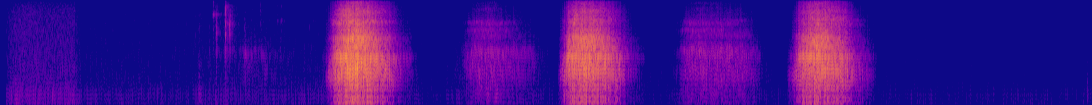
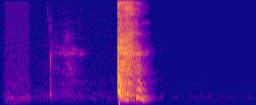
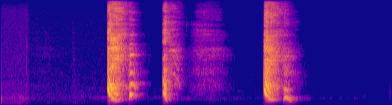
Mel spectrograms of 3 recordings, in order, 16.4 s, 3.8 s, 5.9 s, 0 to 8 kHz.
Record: exhalation_length: 16.4 s
exhalation_amplitude: 13461
exhalation_signal_mean_std_ratio: 0.17
cough_length: 3.8 s
cough_amplitude: 29203
cough_signal_mean_std_ratio: 0.18
three_cough_length: 5.9 s
three_cough_amplitude: 25253
three_cough_signal_mean_std_ratio: 0.25
survey_phase: beta (2021-08-13 to 2022-03-07)
age: 45-64
gender: Female
wearing_mask: 'No'
symptom_none: true
smoker_status: Ex-smoker
respiratory_condition_asthma: false
respiratory_condition_other: false
recruitment_source: REACT
submission_delay: 1 day
covid_test_result: Negative
covid_test_method: RT-qPCR
influenza_a_test_result: Negative
influenza_b_test_result: Negative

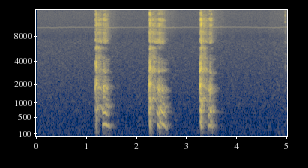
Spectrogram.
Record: three_cough_length: 5.0 s
three_cough_amplitude: 10502
three_cough_signal_mean_std_ratio: 0.31
survey_phase: beta (2021-08-13 to 2022-03-07)
age: 45-64
gender: Female
wearing_mask: 'No'
symptom_none: true
smoker_status: Ex-smoker
respiratory_condition_asthma: true
respiratory_condition_other: false
recruitment_source: REACT
submission_delay: 5 days
covid_test_result: Negative
covid_test_method: RT-qPCR
influenza_a_test_result: Negative
influenza_b_test_result: Negative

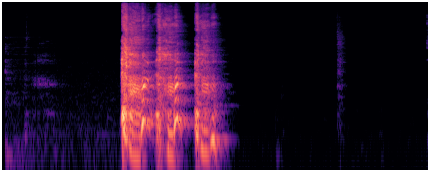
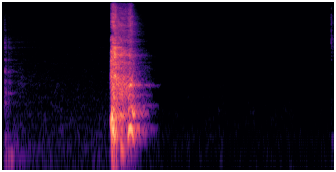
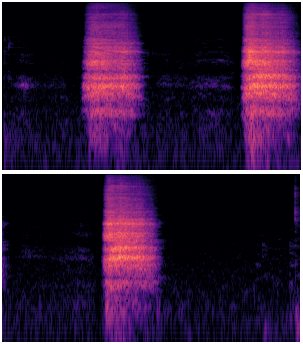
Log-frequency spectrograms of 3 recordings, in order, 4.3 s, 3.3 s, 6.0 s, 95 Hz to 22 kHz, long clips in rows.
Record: three_cough_length: 4.3 s
three_cough_amplitude: 32768
three_cough_signal_mean_std_ratio: 0.29
cough_length: 3.3 s
cough_amplitude: 32768
cough_signal_mean_std_ratio: 0.2
exhalation_length: 6.0 s
exhalation_amplitude: 19314
exhalation_signal_mean_std_ratio: 0.39
survey_phase: beta (2021-08-13 to 2022-03-07)
age: 18-44
gender: Female
wearing_mask: 'No'
symptom_none: true
symptom_onset: 13 days
smoker_status: Never smoked
respiratory_condition_asthma: false
respiratory_condition_other: false
recruitment_source: REACT
submission_delay: 1 day
covid_test_result: Negative
covid_test_method: RT-qPCR
influenza_a_test_result: Negative
influenza_b_test_result: Negative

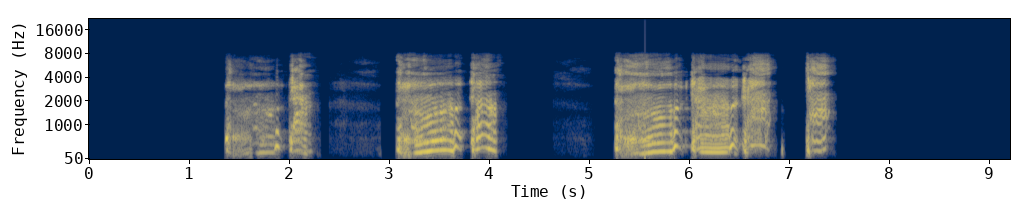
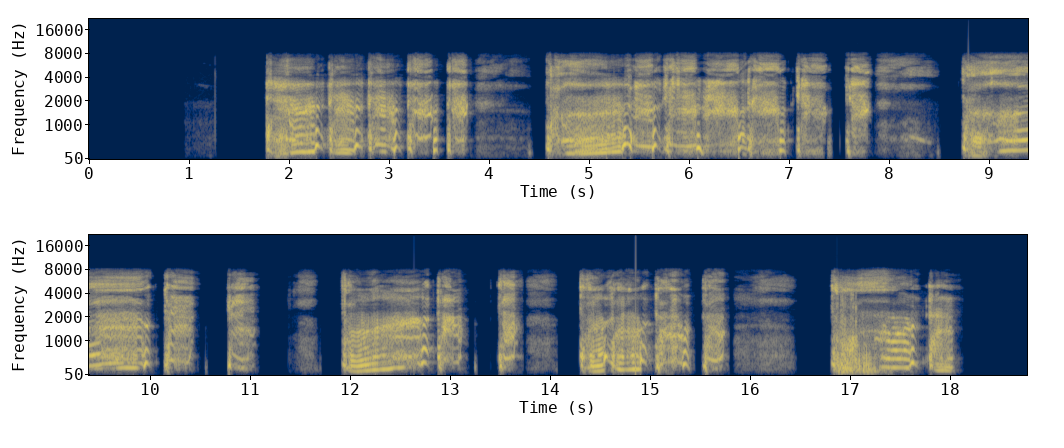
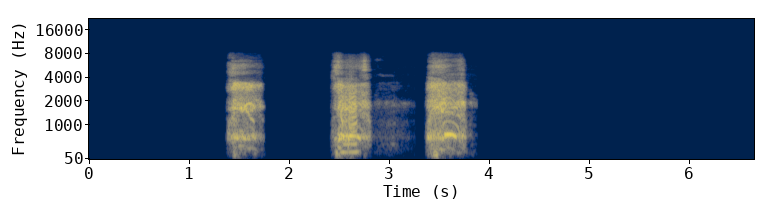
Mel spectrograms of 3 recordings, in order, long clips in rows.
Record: three_cough_length: 9.2 s
three_cough_amplitude: 29333
three_cough_signal_mean_std_ratio: 0.49
cough_length: 18.8 s
cough_amplitude: 32768
cough_signal_mean_std_ratio: 0.69
exhalation_length: 6.7 s
exhalation_amplitude: 29358
exhalation_signal_mean_std_ratio: 0.32
survey_phase: beta (2021-08-13 to 2022-03-07)
age: 45-64
gender: Female
wearing_mask: 'No'
symptom_cough_any: true
symptom_new_continuous_cough: true
symptom_fatigue: true
smoker_status: Current smoker (1 to 10 cigarettes per day)
respiratory_condition_asthma: false
respiratory_condition_other: false
recruitment_source: REACT
submission_delay: 2 days
covid_test_result: Negative
covid_test_method: RT-qPCR
influenza_a_test_result: Negative
influenza_b_test_result: Negative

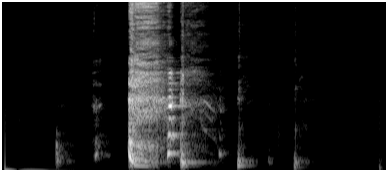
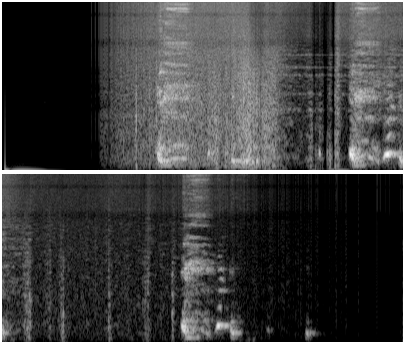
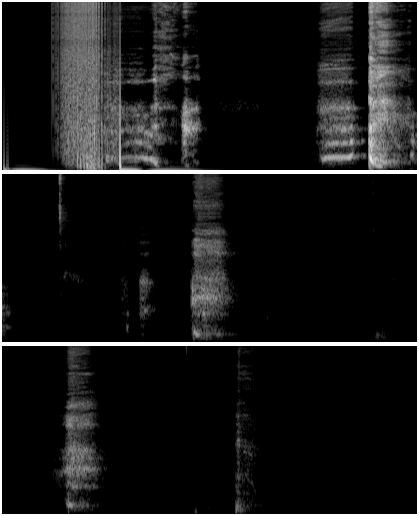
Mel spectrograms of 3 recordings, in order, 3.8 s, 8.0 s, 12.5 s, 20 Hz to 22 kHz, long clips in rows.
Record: cough_length: 3.8 s
cough_amplitude: 32766
cough_signal_mean_std_ratio: 0.3
three_cough_length: 8.0 s
three_cough_amplitude: 24740
three_cough_signal_mean_std_ratio: 0.53
exhalation_length: 12.5 s
exhalation_amplitude: 32766
exhalation_signal_mean_std_ratio: 0.3
survey_phase: beta (2021-08-13 to 2022-03-07)
age: 45-64
gender: Female
wearing_mask: 'No'
symptom_cough_any: true
symptom_shortness_of_breath: true
symptom_diarrhoea: true
symptom_fatigue: true
symptom_headache: true
symptom_onset: 8 days
smoker_status: Never smoked
respiratory_condition_asthma: false
respiratory_condition_other: false
recruitment_source: Test and Trace
submission_delay: 1 day
covid_test_result: Negative
covid_test_method: RT-qPCR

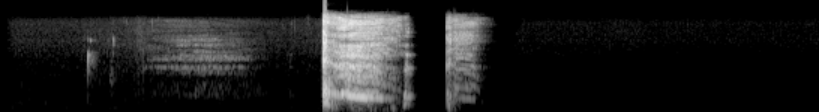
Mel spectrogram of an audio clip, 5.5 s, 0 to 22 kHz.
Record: cough_length: 5.5 s
cough_amplitude: 32768
cough_signal_mean_std_ratio: 0.22
survey_phase: beta (2021-08-13 to 2022-03-07)
age: 65+
gender: Female
wearing_mask: 'No'
symptom_none: true
smoker_status: Ex-smoker
respiratory_condition_asthma: false
respiratory_condition_other: false
recruitment_source: REACT
submission_delay: 2 days
covid_test_result: Negative
covid_test_method: RT-qPCR
influenza_a_test_result: Negative
influenza_b_test_result: Negative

